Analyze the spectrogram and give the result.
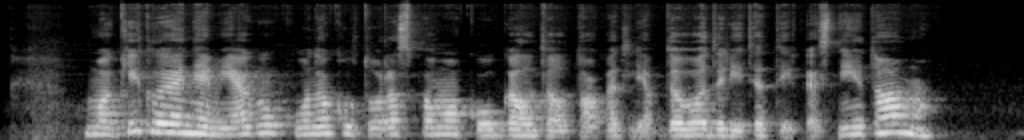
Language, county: Lithuanian, Vilnius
